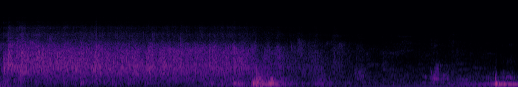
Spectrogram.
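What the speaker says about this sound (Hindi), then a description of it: "आप लोग तालियां बजाएं" Audience applause for a poet at a Hindi poetry recital in New Jersey, a dense, steady clapping that fills the first half, then fades to scattered claps with some murmuring and a brief voice near the end.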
